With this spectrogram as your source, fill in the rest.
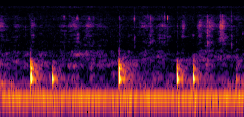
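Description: A pen taps and scratches on paper in short separate strokes while notes are written during a science lesson, each mark quiet over a steady low hum.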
